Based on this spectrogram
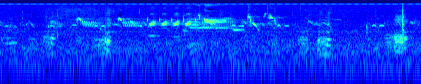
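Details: Canada goose with five newborn goslings at a dead-tree nest as the young leap down to follow their mother. A few short honks at irregular intervals sit under a dense run of high, thin peeps.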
